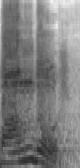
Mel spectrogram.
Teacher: তো মজার ব্যাপার এই ক্ষেত্রে লক্ষ্য করে দেখো, বানর থেকে হয়ে গেল বান্দর, দ এসে হাজির হলো, মানে লেজটা বড় হলো।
